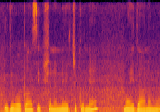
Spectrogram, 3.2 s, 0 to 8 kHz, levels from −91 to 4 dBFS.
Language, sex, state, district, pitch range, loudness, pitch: Telugu, female, Telangana, Komaram Bheem, 180-195 Hz, -14 LUFS, 185 Hz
